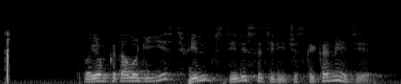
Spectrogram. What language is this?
Russian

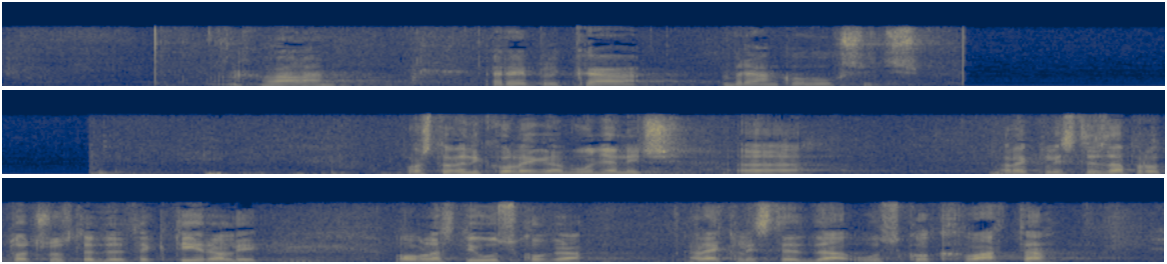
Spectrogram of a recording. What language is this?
Croatian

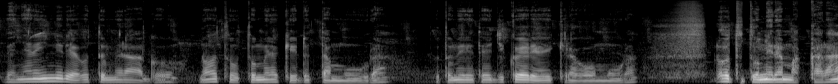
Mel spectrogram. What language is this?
Kikuyu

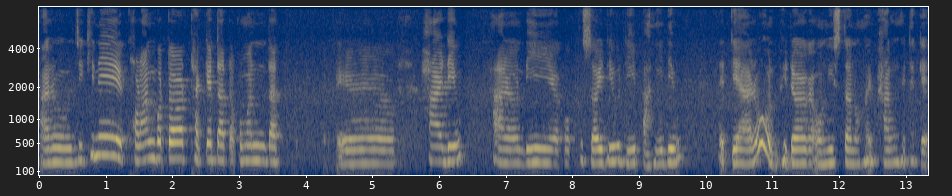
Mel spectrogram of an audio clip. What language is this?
Assamese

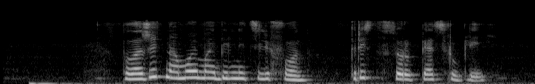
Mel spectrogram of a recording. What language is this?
Russian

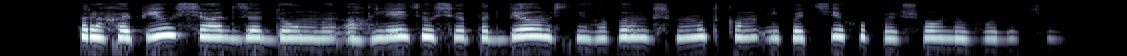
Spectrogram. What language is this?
Belarusian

